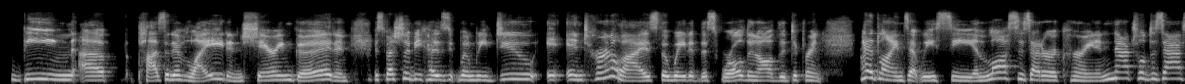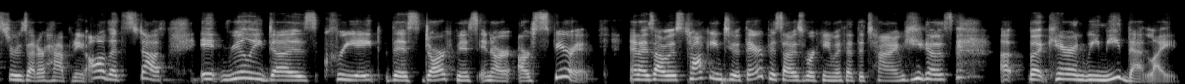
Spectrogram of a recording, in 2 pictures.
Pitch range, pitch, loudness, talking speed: 190-240 Hz, 210 Hz, -17 LUFS, 190 wpm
